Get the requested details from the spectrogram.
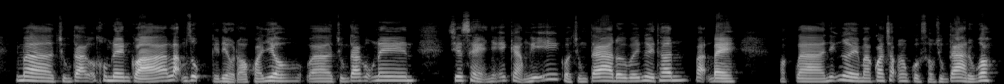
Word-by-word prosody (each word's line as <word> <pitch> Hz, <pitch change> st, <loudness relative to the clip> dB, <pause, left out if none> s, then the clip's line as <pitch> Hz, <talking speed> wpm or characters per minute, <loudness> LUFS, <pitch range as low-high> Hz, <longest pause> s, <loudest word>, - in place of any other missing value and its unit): mà 175 Hz, -5 st, +3 dB
chúng 145 Hz, -2 st, -9 dB
ta 155 Hz, 0 st, +1 dB
cũng -, -, -7 dB
không 190 Hz, -2 st, -4 dB
nên 175 Hz, -1 st, +3 dB
quá 140 Hz, +4 st, +6 dB
lạm 175 Hz, -4 st, +1 dB
dụng 190 Hz, +1 st, -2 dB
cái 130 Hz, -, -8 dB
điều 135 Hz, -4 st, -1 dB
đó 115 Hz, +1 st, -2 dB
quá 135 Hz, +2 st, -4 dB
nhiều 150 Hz, -1 st, 0 dB
và 140 Hz, +1 st, -1 dB
chúng 140 Hz, 0 st, -9 dB
ta 170 Hz, 0 st, +2 dB
cũng 170 Hz, +1 st, -8 dB
nên 185 Hz, -1 st, 0 dB, 0.3 s
chia 185 Hz, -, -1 dB
sẻ 155 Hz, -9 st, -2 dB
những 140 Hz, -, -9 dB
cái 175 Hz, +2 st, -6 dB
cảm 125 Hz, -, -3 dB
nghĩ 175 Hz, +10 st, -3 dB
của -, -, -5 dB
chúng 135 Hz, -1 st, -10 dB
ta 170 Hz, +3 st, +4 dB
đối 155 Hz, -1 st, 0 dB
với 155 Hz, +1 st, -2 dB
người 175 Hz, -2 st, 0 dB
thân, 185 Hz, +2 st, 0 dB
bạn -, -, -3 dB
bè, 140 Hz, -1 st, +5 dB, 0.5 s
hoặc 135 Hz, +1 st, -14 dB
là 135 Hz, -1 st, +2 dB
những 175 Hz, +6 st, -6 dB
người 175 Hz, -5 st, +2 dB
mà 145 Hz, -1 st, -2 dB
quan 170 Hz, +3 st, -1 dB
trọng -, -, -4 dB
trong 160 Hz, -1 st, -4 dB
cuộc 145 Hz, -3 st, -8 dB
sống 120 Hz, -, -10 dB
chúng 130 Hz, -1 st, -9 dB
ta, 160 Hz, 0 st, +3 dB
đúng 130 Hz, -, -4 dB
không? 180 Hz, +1 st, +3 dB
160 Hz, 285 wpm, -23 LUFS, 140-180 Hz, 0.5 s, quá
